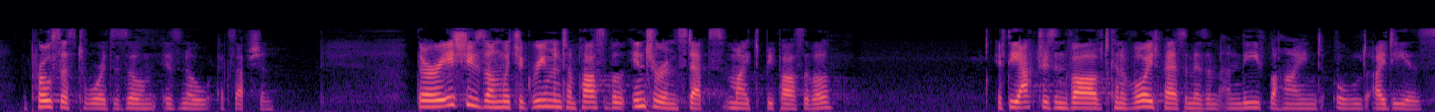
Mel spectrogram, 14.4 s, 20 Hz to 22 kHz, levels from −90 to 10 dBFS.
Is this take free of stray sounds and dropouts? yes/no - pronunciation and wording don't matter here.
yes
